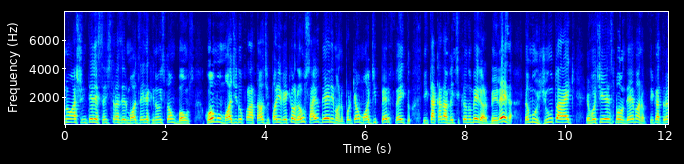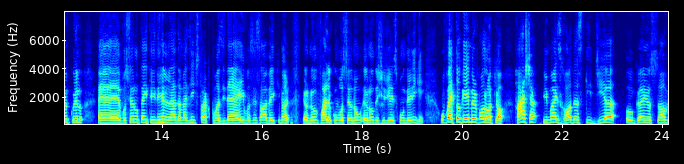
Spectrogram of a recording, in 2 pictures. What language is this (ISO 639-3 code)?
por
